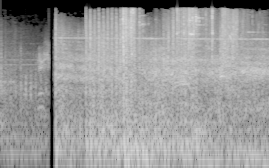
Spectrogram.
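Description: A sniper rifle fires a single shot.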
